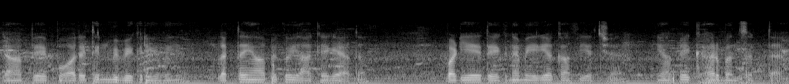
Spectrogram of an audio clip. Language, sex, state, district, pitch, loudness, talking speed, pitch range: Hindi, male, Rajasthan, Bikaner, 100 Hz, -21 LUFS, 245 wpm, 95-110 Hz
